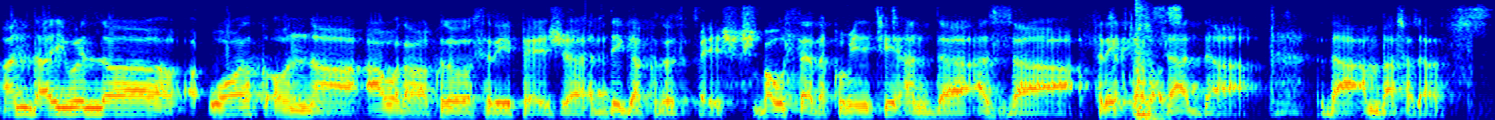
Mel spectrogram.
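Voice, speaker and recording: Noticeable background noise runs behind a man's voice. He speaks at a fairly slow pace with very even loudness. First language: not English. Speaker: community engagement lead. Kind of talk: casual online community meeting. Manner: halting, many hesitations.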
